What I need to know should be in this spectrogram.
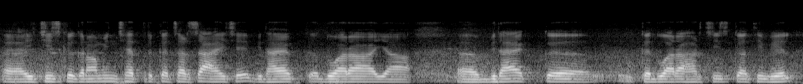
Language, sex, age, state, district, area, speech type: Maithili, male, 18-30, Bihar, Saharsa, rural, spontaneous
